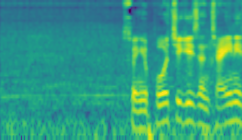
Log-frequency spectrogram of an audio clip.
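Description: A steady low background hum with a faint steady tone under it, then a person starts speaking about a second and a half in.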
